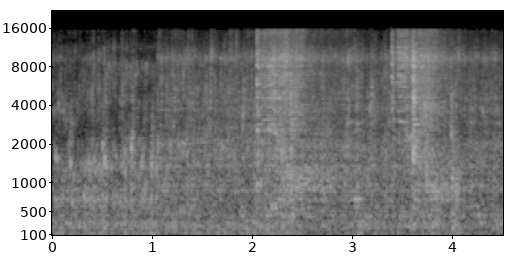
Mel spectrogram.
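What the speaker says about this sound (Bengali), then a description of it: "দেখছো কেমন ফুটছে?" Rice boiling in a pot for muri ghonto, a Bengali fish-head and rice dish, giving a steady bubbling hiss with brief louder surges of gurgling and a faint metallic clink near the end.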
